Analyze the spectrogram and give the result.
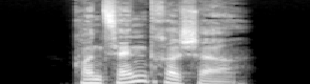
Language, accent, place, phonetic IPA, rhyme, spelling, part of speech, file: German, Germany, Berlin, [kɔnˈt͡sɛntʁɪʃɐ], -ɛntʁɪʃɐ, konzentrischer, adjective, De-konzentrischer.ogg
- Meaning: inflection of konzentrisch: 1. strong/mixed nominative masculine singular 2. strong genitive/dative feminine singular 3. strong genitive plural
